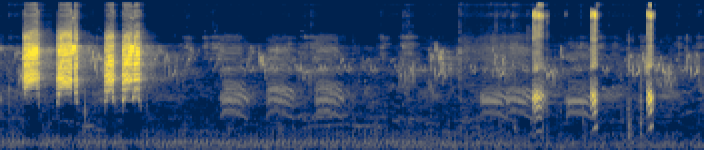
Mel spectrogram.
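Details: Black francolin in Sindh, Pakistan: four loud, harsh, grating notes in quick succession open the clip, followed by softer arched chirps of other birds and a few sharp clicks against a low background hum.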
